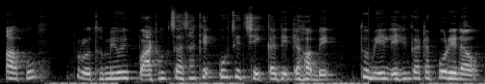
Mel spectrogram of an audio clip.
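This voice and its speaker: A young village girl in a cartoon fairy tale, voiced by a woman, pitched high. She is earnest and defiant, a wronged sister who puts strong emotion into what she says. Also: moderate pace, breathy edge. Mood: determined.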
